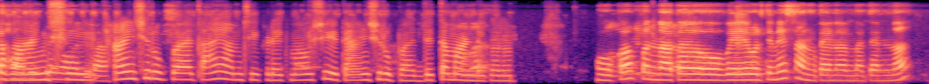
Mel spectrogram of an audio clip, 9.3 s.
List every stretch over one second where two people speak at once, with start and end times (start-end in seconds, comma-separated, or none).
none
